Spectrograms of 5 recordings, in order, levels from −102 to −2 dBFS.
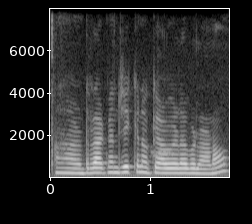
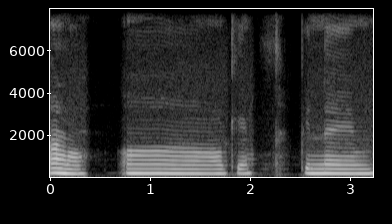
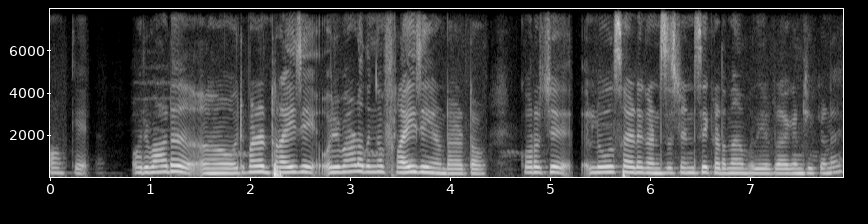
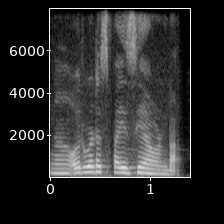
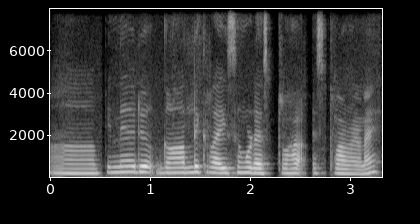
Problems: background sounds at intervals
